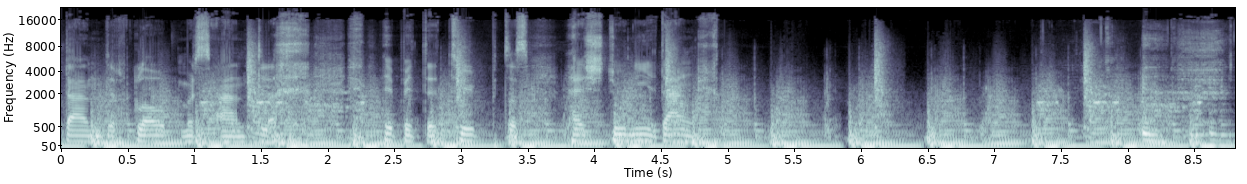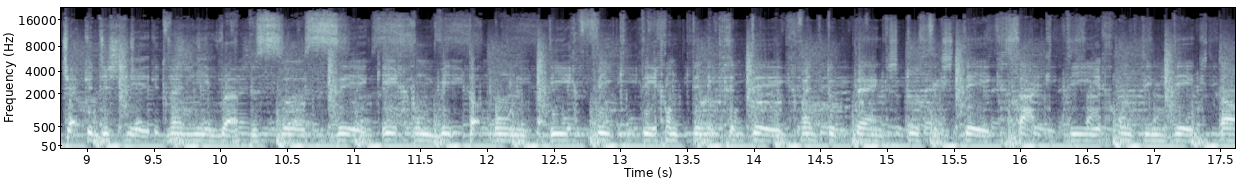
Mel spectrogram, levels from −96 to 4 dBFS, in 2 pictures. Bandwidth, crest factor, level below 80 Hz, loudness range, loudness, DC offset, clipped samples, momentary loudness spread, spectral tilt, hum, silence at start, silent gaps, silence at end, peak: over 20 kHz; 8 dB; -14 dBFS; 4 LU; -9 LUFS; 0.2%; 1%; 6 LU; -5 dB/octave; none; 0 s; none; 0 s; 0 dBFS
